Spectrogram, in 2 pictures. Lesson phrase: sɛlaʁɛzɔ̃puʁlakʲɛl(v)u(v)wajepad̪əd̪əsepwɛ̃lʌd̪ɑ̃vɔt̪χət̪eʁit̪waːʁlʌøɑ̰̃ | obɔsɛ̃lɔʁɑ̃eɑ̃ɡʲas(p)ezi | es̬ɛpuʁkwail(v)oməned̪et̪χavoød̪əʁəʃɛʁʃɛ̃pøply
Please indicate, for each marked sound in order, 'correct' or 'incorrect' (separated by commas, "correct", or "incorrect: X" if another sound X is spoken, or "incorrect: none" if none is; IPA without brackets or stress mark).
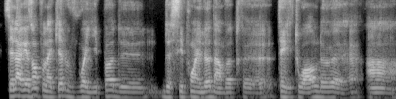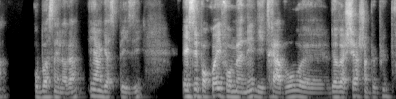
correct, correct, correct, incorrect: f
